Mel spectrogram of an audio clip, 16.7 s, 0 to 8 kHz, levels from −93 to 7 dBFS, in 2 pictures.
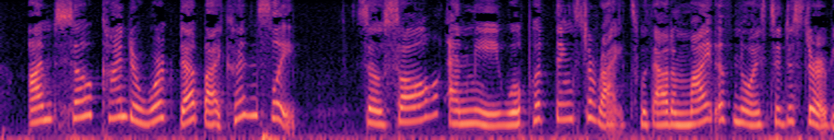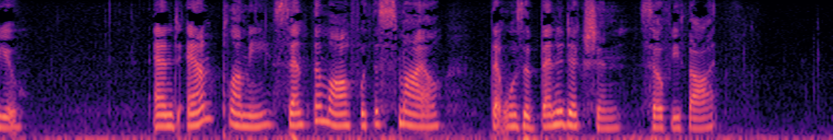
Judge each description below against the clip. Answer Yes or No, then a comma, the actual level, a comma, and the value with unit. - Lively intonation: Yes, wide, 5.7 semitones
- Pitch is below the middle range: No, high, 235 Hz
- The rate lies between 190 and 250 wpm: No, average, 145 wpm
